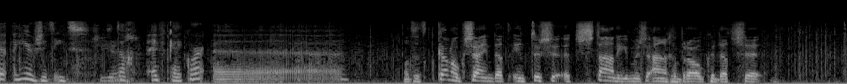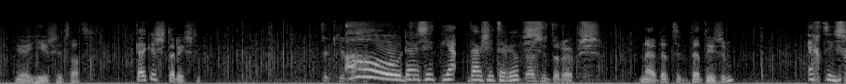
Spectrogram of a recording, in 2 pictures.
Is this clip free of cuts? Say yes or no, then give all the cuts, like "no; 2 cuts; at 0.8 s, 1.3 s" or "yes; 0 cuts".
yes; 0 cuts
